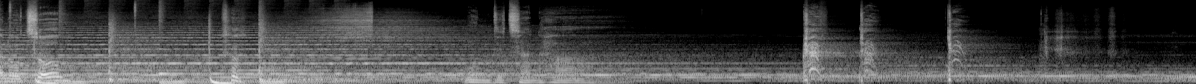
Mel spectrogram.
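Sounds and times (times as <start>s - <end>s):
speech: 0.0s - 1.2s, 2.3s - 2.6s, 4.7s - 6.0s
steady low musical hum: 0.0s - 8.0s
person coughing: 8.0s - 9.9s.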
